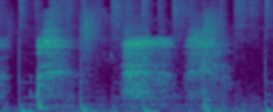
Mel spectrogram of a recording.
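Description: Three soft, breathy exhalations over faint background music.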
